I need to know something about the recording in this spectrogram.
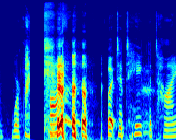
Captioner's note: laughing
